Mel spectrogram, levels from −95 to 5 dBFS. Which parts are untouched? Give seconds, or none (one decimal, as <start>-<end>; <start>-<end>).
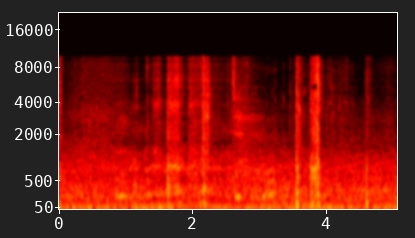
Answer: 0.0-0.8; 2.6-5.1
